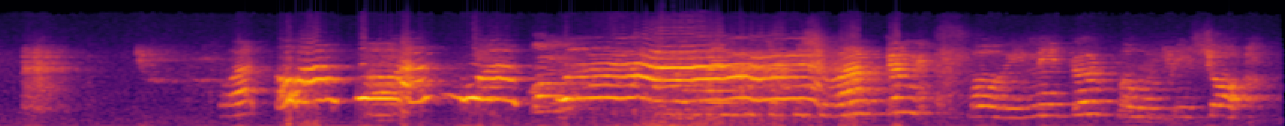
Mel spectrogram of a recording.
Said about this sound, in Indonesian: Oh ayahnya. Bebek ya. Itu anaknya.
